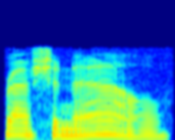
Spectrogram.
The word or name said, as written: rationale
